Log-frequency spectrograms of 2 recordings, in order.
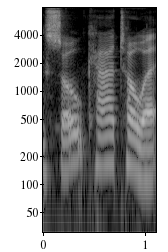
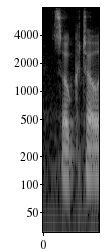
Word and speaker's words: SohCahToa: So this thing, SohCahToa, and you need to pronounce it properly. So is OH. Ka is AH. You can hear that in the ka. And toa, we pronounce the A, so you remember that it's over A.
